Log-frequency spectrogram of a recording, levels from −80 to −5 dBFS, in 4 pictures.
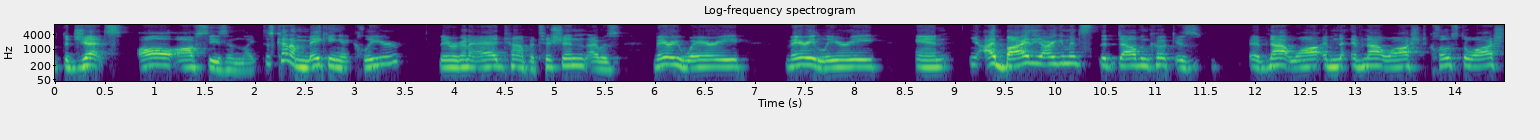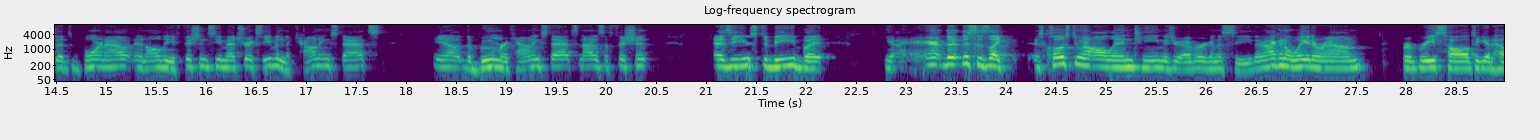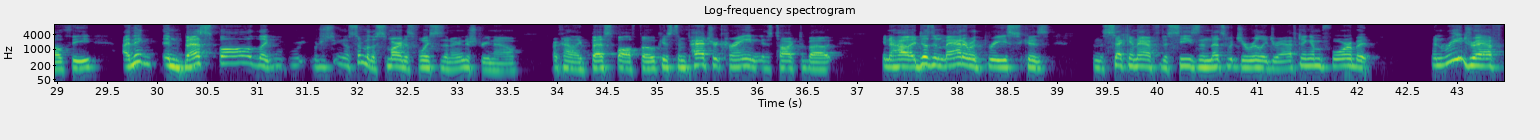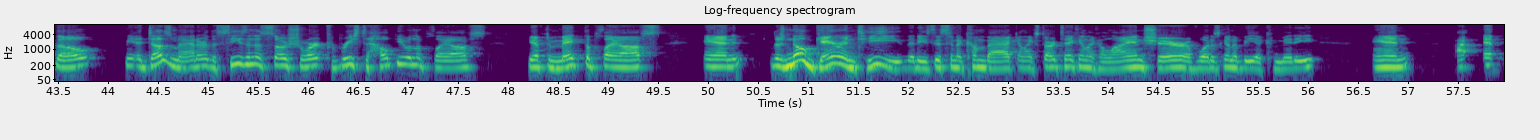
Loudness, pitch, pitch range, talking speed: -23 LUFS, 180 Hz, 165-200 Hz, 220 wpm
